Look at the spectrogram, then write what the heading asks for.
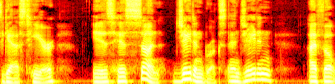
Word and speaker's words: Jadon: and relax and learn from the youth jaden is how i pronounce it correct yeah jaden jaden that's good yeah okay oh is there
